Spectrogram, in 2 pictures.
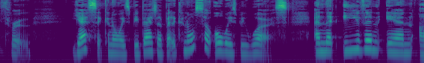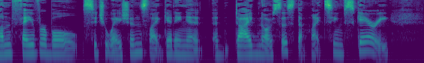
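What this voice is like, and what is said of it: Slightly congested voice. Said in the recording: “You can probably still hear in my voice that I'm still a little bit congested”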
